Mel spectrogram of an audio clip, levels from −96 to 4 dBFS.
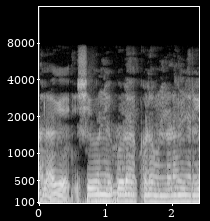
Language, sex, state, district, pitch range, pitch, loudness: Telugu, male, Andhra Pradesh, Sri Satya Sai, 115-120 Hz, 115 Hz, -13 LUFS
